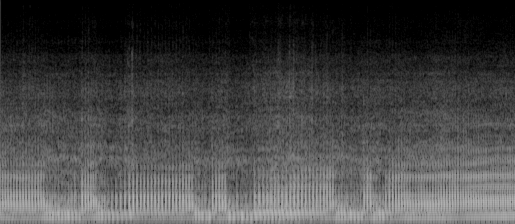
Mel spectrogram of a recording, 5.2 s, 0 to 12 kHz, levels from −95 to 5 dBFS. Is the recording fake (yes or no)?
no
